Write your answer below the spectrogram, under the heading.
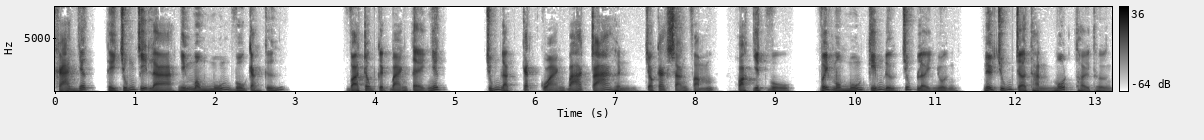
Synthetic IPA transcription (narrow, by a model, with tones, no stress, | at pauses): xaː˨˦ɲə˦˥t̚t̪ʰi˨˩t͡ɕʊ˨˦ŋ͡mt͡ɕi˧˩˦laː˨˩ɲɨ̰˧˥ŋma˧wŋ͡mmu˨˦ənvo˧ka˧nkɨ˨˦ | vaː˨˩t͡ɕɔ˧wŋ͡mkï˨˩k̟̚ɓaː˧˩nt̪ḛ˧˨ɲə˦˥t̚ | t͡ɕʊ˨˦ŋ͡mlaː˨˩ka˦˥jk̟̚kwaː˧˩nɓaː˨˦t͡ɕaː˨˦ɦï˨˩ŋ̟t͡ɕɔ˧kaː˦˥k̚saː˧˩nfə˧˩m | hwa˨˩k̚zï˨˩k̟̚vṵ˧˨ | vəː˨˦jma˧wŋ͡mmu˨˦ənki˨˦əmɗɨ˨˩ək̚t͡ɕʊ˦˥k͡p̚lə̰ː˧˨jɲwə̰˧˨n | ne˨˦wt͡ɕʊ˨˦ŋ͡mt͡ɕəː˧˩t̪ʰa˨˩jŋ̟mo˦˥t̚t̪ʰəː˨˩jt̪ʰɨ̰˧˨˩əŋ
